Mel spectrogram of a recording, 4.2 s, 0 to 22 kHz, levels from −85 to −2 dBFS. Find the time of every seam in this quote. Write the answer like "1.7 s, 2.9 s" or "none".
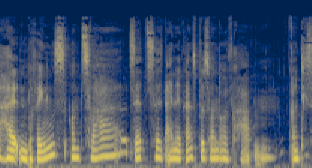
1.7 s, 2.2 s, 3.1 s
